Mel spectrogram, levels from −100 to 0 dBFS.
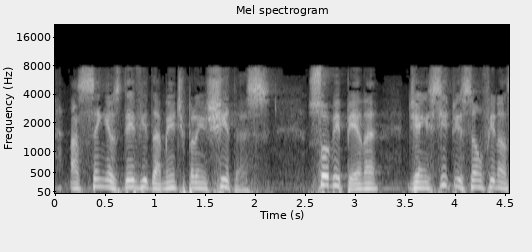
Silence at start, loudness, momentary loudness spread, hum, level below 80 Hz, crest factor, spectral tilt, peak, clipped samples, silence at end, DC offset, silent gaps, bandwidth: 0 s; -22 LUFS; 6 LU; none; -36 dBFS; 18 dB; -4.5 dB/octave; -4 dBFS; under 0.1%; 0 s; under 0.1%; none; 8 kHz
